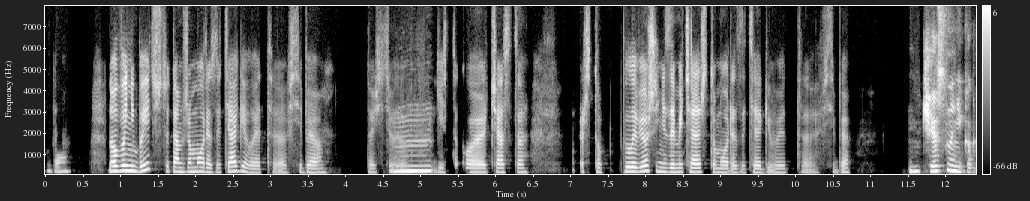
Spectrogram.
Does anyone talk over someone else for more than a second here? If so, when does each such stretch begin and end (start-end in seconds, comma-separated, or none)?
none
